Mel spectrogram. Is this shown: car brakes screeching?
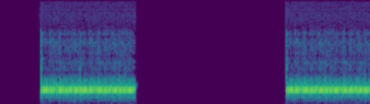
no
